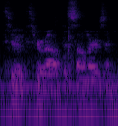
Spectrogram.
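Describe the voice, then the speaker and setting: An elderly American man reflecting in an interview, speaking haltingly and often repeating his words. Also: low voice, little pitch movement. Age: 70s or older. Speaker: interviewee, grandfather and war veteran. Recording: roomy, distant mic with clear noise.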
